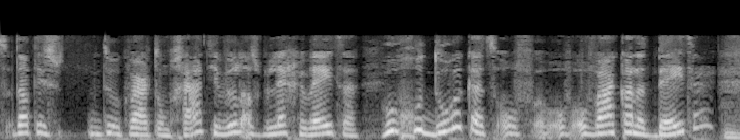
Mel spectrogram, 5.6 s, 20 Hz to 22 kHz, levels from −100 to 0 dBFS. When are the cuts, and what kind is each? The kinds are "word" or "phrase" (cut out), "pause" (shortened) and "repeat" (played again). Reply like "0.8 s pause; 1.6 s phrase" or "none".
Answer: none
